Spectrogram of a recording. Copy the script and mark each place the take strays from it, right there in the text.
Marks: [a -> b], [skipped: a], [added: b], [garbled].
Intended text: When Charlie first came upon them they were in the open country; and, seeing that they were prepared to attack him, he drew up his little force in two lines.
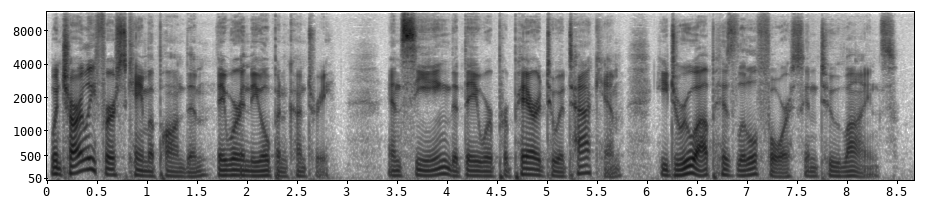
When Charlie first came upon them they were in the open country; and, seeing that they were prepared to attack him, he drew up his little force in two lines.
